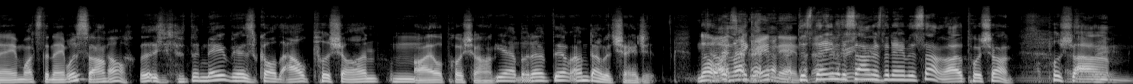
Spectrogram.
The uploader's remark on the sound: Featuring a performance of the piece at the end. Recorded live in New York’s West Village at the Olive tree Café during business hours.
